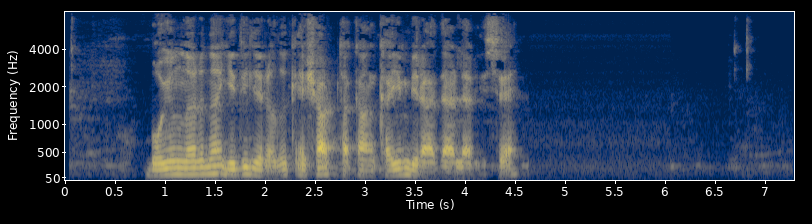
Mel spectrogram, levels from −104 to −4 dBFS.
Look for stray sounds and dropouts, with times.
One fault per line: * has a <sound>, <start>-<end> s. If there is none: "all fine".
all fine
